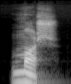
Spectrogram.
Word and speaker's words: может: Может быть. Может быть, мы тоже, говоря быстро, произносим как «может быть». Может быть. Может быть. И вообще слово «может» мы тоже часто произносим просто как «можь».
